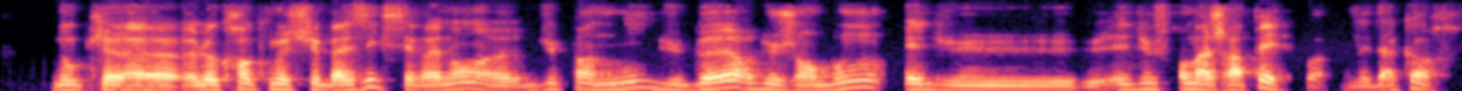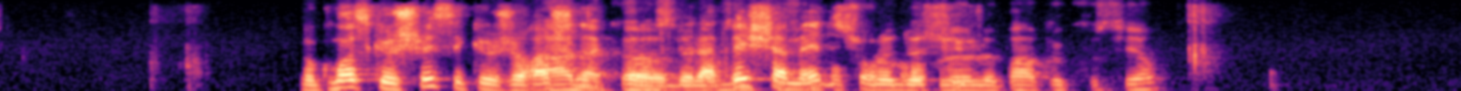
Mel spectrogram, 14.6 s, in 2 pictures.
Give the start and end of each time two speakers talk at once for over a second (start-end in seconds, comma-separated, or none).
10.0-12.1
